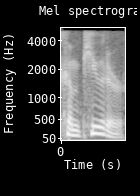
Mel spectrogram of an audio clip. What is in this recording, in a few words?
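"computers", US English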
